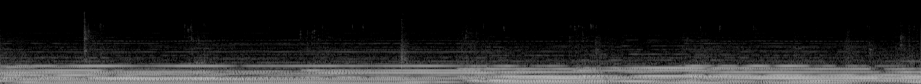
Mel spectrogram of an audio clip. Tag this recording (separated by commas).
Music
